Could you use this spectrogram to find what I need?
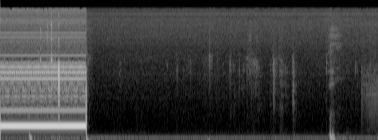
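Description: A single steady telephone tone from an outgoing call sounds for about a second, loud and buzzing, then cuts off into near silence broken only by a few faint clicks.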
